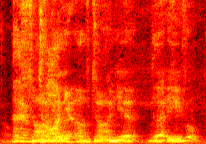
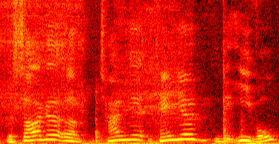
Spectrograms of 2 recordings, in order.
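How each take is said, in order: First: It is said in a gruff Batman voice. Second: It is said in his normal voice.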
